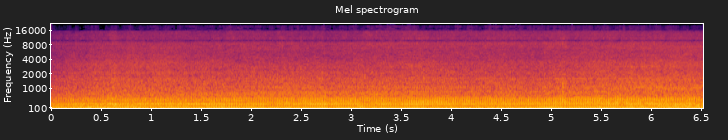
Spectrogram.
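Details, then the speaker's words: GY6 150cc trike scooter on its first ride after being brought back to running; rated top speed is about 63 mph. Smooth, steady drone under load with no misses, knocks or rattles; the owner says it has plenty of power and runs perfectly. Normal running under load. "it sounds good it runs really good i need to do a little bit of a work on the front end but i think the tires are all right they just need air and it's got power for days even though this is only a 150"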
